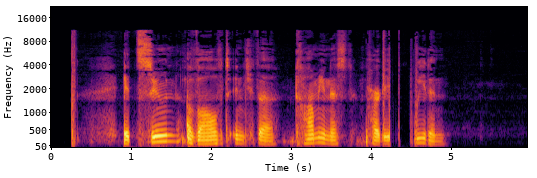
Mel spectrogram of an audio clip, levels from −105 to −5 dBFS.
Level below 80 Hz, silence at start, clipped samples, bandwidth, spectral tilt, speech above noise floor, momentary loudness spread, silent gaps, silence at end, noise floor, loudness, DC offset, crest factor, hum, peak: -54 dBFS; 0.25 s; under 0.1%; 11.5 kHz; -6 dB/octave; 61 dB; 18 LU; none; 1.05 s; -79 dBFS; -19 LUFS; under 0.1%; 18 dB; none; -2 dBFS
